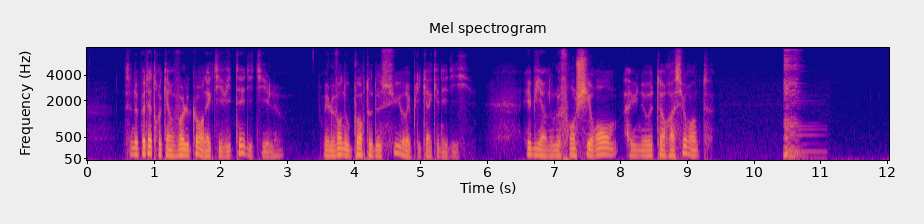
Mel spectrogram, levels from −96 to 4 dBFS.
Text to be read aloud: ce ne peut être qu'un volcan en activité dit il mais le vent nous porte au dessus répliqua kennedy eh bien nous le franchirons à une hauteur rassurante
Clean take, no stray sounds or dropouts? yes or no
no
